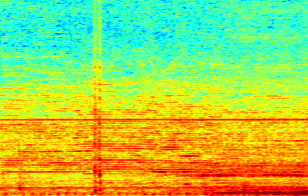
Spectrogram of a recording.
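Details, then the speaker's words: Maruti Suzuki Swift AC blower motor with weak airflow: thin steady whirring with a faint ringing over a light rattle whenever the blower runs; debris is suspected inside the blower motor. "इसकी जो blower motor है वह आवाज कर रही है blower अपन जैसी चालू करते हैं वैसी आवाज आने ग जाति है"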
